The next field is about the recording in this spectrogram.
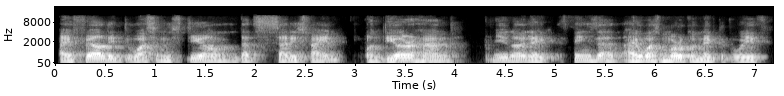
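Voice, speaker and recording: A man in his thirties from Peru, a startup founder, answering interview questions reflectively and often pausing to restart his sentences. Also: mid-range voice, steady tone. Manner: reflective, searching for words with frequent restarts. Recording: roomy, echoey sound.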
